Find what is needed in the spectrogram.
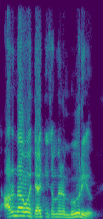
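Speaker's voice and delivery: imitating an angry threat; mock threat. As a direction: menace him like a hothead. Boyfriend threatens him.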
